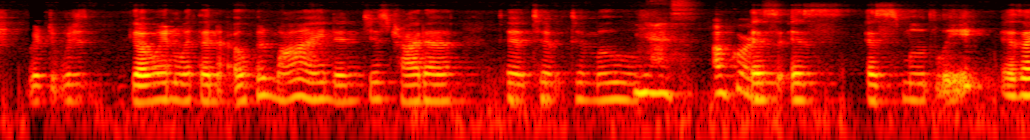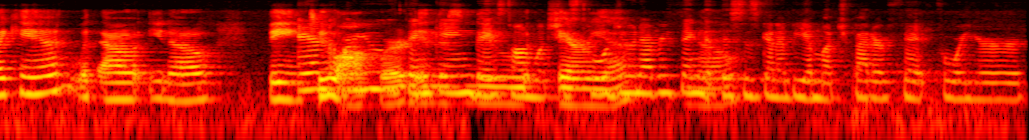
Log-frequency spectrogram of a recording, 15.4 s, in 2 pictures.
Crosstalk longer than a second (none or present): present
